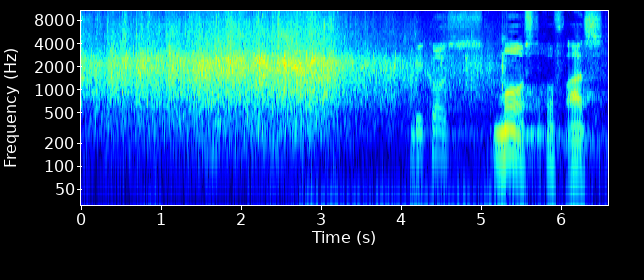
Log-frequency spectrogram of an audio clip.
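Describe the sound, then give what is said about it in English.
Applause from Republican and Democratic lawmakers during the pontiff's speech on immigration: steady, dense hand clapping for about three seconds that fades away as a man begins speaking. “I wasn't there, but it sounded like that hand clapping came both from Republicans and Democrats.”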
